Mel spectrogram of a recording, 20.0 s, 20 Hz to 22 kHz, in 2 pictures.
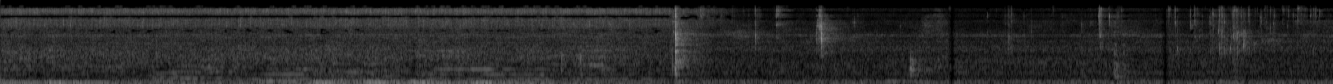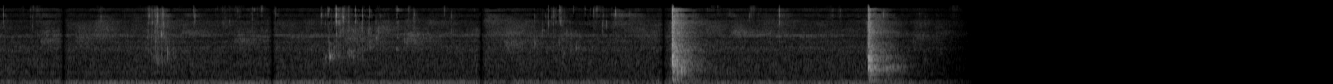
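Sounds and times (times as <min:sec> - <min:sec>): low hum: 0:00.0 - 0:08.8
broth pouring and dripping: 0:07.6 - 0:14.8.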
